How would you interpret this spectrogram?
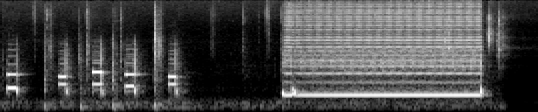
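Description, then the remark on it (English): A quick run of about six touch-tone dialing beeps, then a single loud, buzzy telephone ring tone that holds for roughly two seconds before cutting off. No voices. “Yeah, so we should be giving him a phone call.”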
